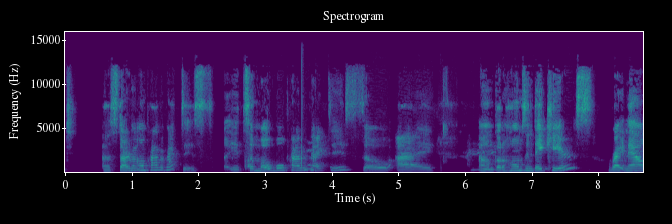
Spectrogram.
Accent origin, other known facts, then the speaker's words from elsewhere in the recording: Atlanta, Georgia, United States; also born or lived in Nashville, Tennessee; I am originally from Atlanta, Georgia, and I am still here today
